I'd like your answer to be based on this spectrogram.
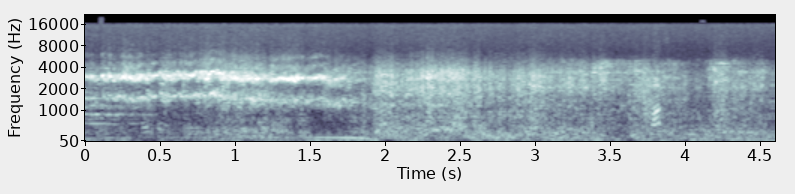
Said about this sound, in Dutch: Wat gebeurt er nou weer? Ja, er rijden twee auto's op elkaar. Ja, dat hoor ik ook.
